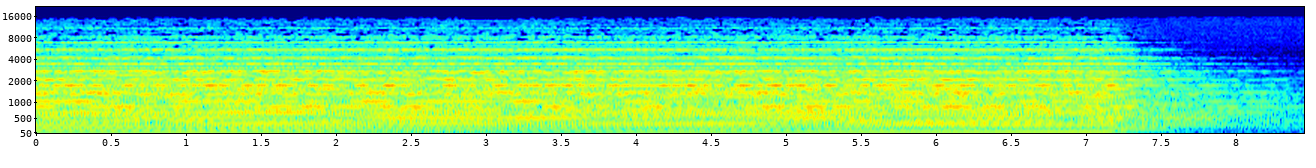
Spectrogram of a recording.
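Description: The Cavaillé-Coll grand organ holding a loud, full final chord. It is released about seven seconds in and dies away in a long church reverberation.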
